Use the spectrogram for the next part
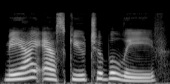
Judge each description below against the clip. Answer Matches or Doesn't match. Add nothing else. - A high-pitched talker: Matches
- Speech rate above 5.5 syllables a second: Doesn't match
